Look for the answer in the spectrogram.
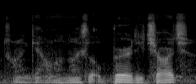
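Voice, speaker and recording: A man's voice: sits low, flat delivery, quick pace, darkish tone, slight background noise. A man giving live golf commentary as a commentator at a tournament.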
